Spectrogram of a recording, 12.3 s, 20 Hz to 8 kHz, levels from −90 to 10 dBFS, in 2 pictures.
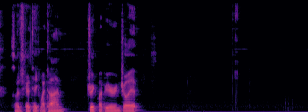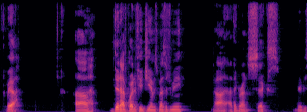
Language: English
